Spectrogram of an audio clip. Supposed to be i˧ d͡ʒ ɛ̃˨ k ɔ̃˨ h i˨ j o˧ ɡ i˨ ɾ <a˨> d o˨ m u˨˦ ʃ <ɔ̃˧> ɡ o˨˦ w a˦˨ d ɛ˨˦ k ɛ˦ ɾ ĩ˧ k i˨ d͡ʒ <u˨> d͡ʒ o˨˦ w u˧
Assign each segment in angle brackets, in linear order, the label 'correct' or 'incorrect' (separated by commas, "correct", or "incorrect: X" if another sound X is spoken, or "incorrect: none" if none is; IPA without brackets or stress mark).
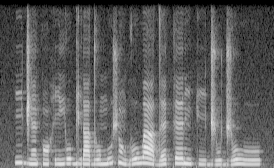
correct, incorrect: ɔ̃˦˨, correct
